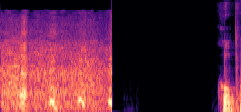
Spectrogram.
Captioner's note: laughter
